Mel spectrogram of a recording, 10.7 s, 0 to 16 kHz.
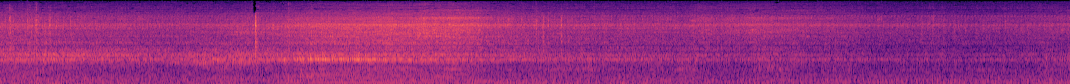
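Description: Lance Havana Classic 125 scooter's small single-cylinder four-stroke engine running while riding in traffic, mixed with wind and road noise. The sound swells a few seconds in and grows quieter toward the end as the scooter slows behind cars.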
